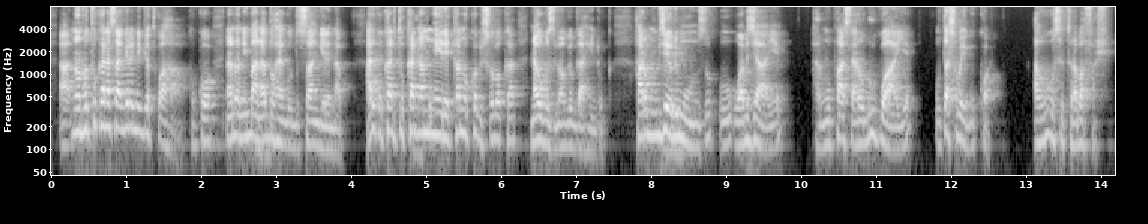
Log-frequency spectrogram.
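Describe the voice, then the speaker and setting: A man who speaks and interprets, talking fast and often stopping to restart his words. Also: medium pitch, lively intonation.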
